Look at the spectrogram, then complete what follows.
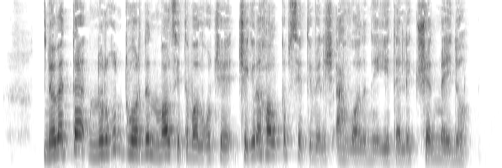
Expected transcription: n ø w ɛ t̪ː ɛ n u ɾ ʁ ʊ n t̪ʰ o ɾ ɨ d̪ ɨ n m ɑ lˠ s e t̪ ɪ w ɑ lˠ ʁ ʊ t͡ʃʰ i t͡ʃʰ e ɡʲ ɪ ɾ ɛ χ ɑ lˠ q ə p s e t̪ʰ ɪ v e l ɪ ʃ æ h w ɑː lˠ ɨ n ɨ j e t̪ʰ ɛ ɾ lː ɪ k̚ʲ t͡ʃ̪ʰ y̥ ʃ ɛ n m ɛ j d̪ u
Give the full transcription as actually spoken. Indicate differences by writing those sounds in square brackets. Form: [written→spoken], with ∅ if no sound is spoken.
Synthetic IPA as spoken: n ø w ɛ t̪ː ɛ n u ɾ ʁ ʊ n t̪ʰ o ɾ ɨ d̪ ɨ n m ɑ lˠ s e t̪ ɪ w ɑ lˠ ʁ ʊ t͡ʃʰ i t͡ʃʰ e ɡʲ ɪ ɾ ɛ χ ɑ lˠ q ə p s e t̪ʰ ɪ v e l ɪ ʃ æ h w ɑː lˠ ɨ n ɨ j e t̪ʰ ɛ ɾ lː ɪ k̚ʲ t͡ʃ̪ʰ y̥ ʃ ɛ n m ɛ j d̪ u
